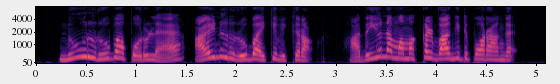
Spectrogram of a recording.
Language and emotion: Tamil, angry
